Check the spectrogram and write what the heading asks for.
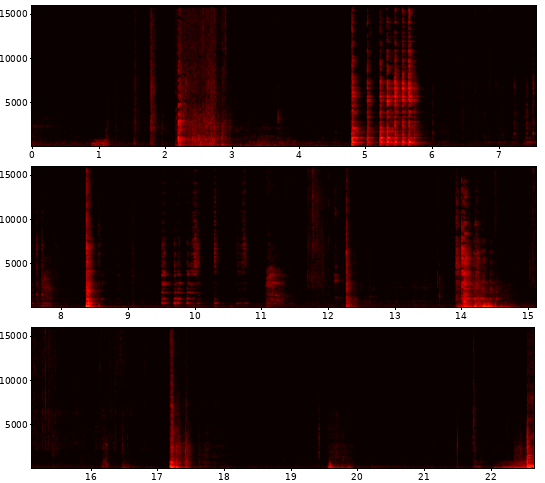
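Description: A perforated metal skimmer knocking and scraping against a steel pan and pot while scooping parboiled basmati rice. The knocks come as separate, irregular clanks and thunks a few seconds apart, and one of them rings briefly about five seconds in.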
